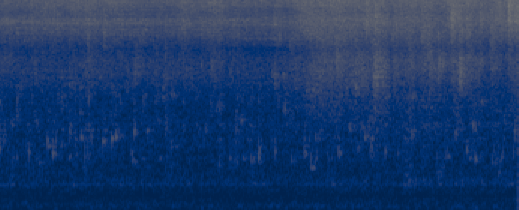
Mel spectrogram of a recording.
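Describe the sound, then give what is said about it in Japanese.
Running water rinses a body clean, a faint steady hiss of flowing water that swells a little partway through, with no talk. “なんで恍惚とした顔で洗い流してんの？”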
